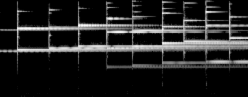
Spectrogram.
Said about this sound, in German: Jetzt haben wir hier eine Glocke. Hier auch aus Tibet. Also Crotales, die klingen so ein bisschen exotischer und länger als das Glockenspiel, aber ein bisschen ähnlich.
